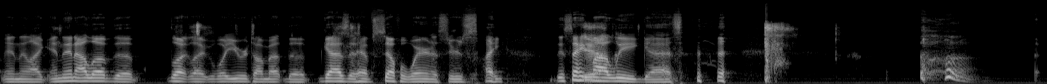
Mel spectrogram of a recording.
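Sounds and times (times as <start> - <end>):
speech: 0.0 - 7.4
faint breathy sounds: 5.0 - 5.5, 7.4 - 8.9
harsh coughs: 7.7 - 8.0, 9.2 - 10.0.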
